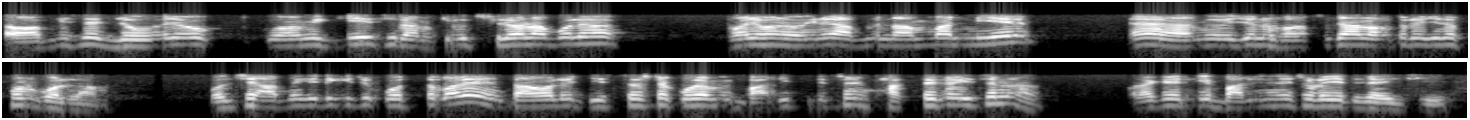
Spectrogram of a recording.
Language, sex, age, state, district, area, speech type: Bengali, male, 45-60, West Bengal, Hooghly, rural, conversation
